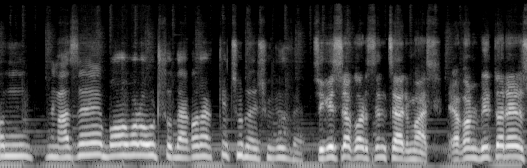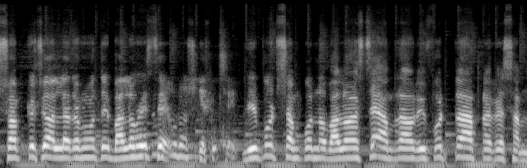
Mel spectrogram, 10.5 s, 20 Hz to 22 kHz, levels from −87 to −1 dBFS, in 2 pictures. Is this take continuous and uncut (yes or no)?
no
